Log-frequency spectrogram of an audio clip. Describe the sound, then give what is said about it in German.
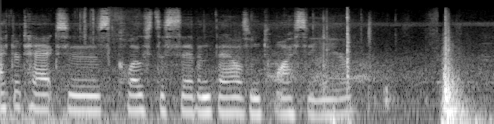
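Inside a car driving down to the Oconaluftee river, voices talk over a low engine hum and faint road rumble, then a single sharp thump, like a door or window shutting, near the end. “… lenkt das Auto hinunter zum Fluss”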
